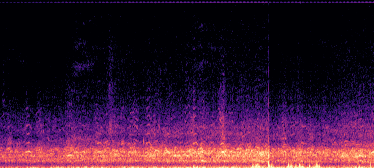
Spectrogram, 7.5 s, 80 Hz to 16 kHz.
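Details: Snow geese in a Pennsylvania corn field in December 2021: a constant massed din of many distant calling geese, with louder, lower honks bursting out near the end.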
